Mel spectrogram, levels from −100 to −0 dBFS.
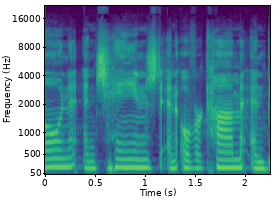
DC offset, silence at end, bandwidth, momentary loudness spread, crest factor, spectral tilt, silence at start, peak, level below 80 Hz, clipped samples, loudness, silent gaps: under 0.1%; 0 s; over 20 kHz; 7 LU; 20 dB; -3 dB/octave; 0 s; -6 dBFS; -82 dBFS; under 0.1%; -23 LUFS; none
